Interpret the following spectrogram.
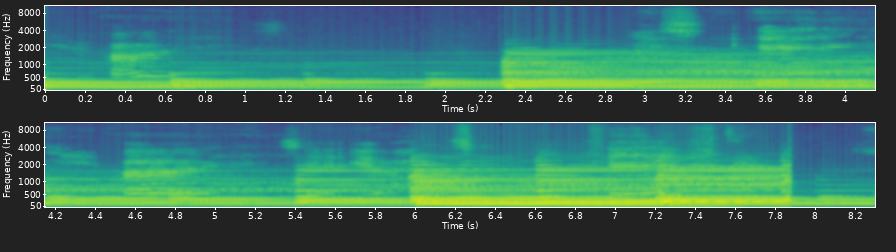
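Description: Piano chords played on a MIDI keyboard, each held for a second or two before the next, getting louder about six seconds in.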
